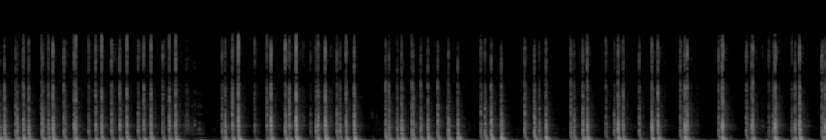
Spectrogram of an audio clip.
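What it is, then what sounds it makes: Plastic Halloween bucket. Fingertips and nails tap quickly on the side wall of a white, hollow, bucket-sized plastic McDonald's Boo Bucket with a ghost face. The rapid run of dry taps mixes a hollow low thunk with bright nail clicks, coming in bursts with brief pauses. Each tap dies away almost at once.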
